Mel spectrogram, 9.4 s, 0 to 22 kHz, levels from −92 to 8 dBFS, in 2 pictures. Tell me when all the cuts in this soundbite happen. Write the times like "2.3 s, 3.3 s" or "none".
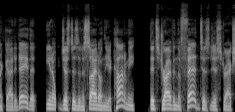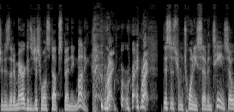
1.1 s, 7.8 s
